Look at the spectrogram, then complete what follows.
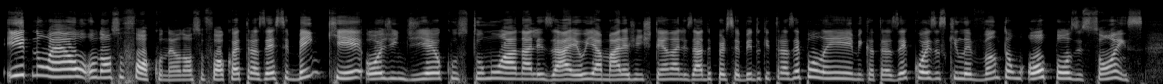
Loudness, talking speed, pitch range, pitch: -21 LUFS, 200 wpm, 235-295 Hz, 265 Hz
